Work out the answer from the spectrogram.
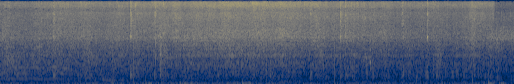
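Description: Spiced masala with freshly added green peas sizzling in a kadai while a spatula stirs and scrapes through it, with a few light knocks of the spatula against the pan over a steady frying hiss.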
